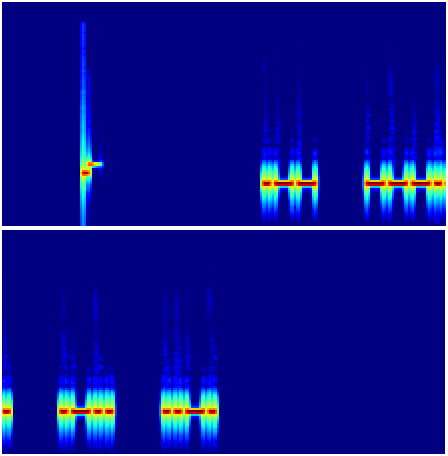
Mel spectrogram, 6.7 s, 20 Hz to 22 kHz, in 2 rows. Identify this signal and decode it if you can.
Morse code, heard as a keyed tone, about 28 wpm, spaced as for 16 wpm, 700 Hz. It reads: W8LF
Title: USA Call Signs - 4 Characters - 3x Character Spacing - 28wpm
